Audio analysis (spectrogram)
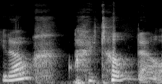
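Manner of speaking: laughing softly through the words; a helpless little laugh at herself; rueful laugh. Real, not acted. Answering her mom on the phone, laughing softly.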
